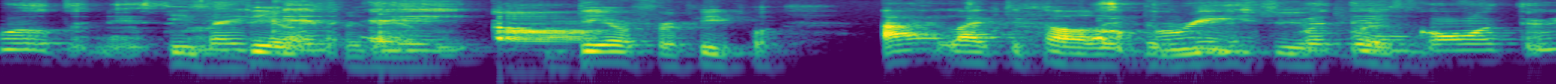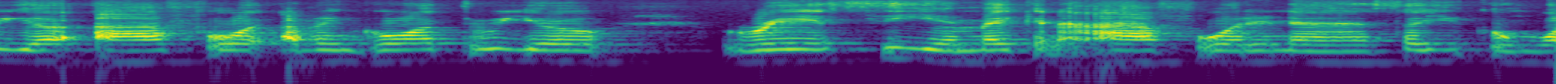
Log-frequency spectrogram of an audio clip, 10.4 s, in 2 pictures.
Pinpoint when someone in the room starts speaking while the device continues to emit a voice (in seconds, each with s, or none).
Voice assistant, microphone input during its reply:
0.5 s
